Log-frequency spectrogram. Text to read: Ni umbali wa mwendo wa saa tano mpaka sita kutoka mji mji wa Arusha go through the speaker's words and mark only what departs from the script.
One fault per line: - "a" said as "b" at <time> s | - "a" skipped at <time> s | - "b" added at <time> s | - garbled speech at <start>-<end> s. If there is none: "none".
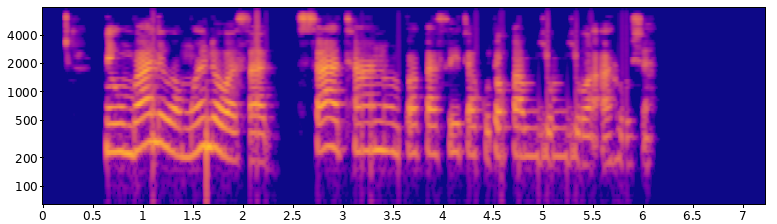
none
